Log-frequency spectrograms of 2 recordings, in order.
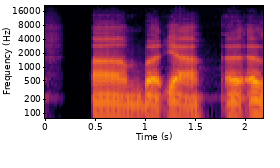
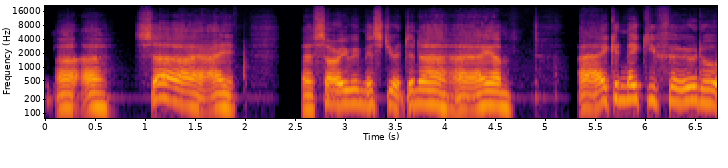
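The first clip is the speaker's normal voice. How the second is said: nervous maid; 5 semitones higher than usual. Acted.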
